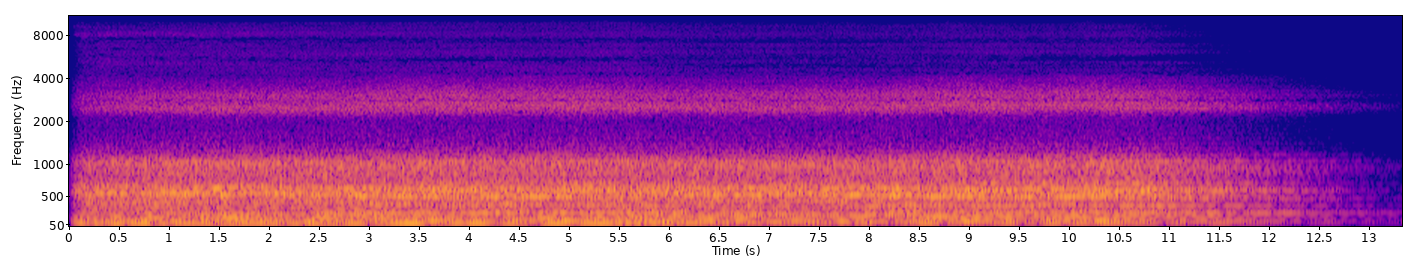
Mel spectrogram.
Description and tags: ch7 90bpm
These sounds are made with vst instruments by Hörspiel-Werkstatt Bad Hersfeld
